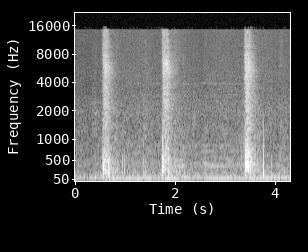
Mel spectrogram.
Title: funny sneezing puppy | candy 003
